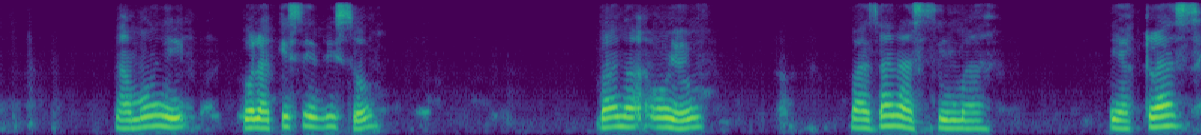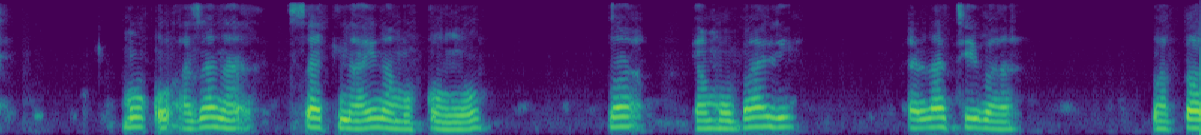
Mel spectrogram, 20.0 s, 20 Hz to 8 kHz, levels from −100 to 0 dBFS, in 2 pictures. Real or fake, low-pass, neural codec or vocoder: fake; 7.2 kHz; codec, 16 kHz, 4 kbps, FreqCodec, smaller model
